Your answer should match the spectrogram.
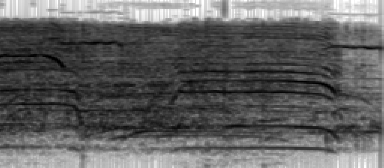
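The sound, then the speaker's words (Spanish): A loud crowd cheers and whoops without pause, many voices shouting together in a dense wall of sound, with applause blended into the roar, applauding a couple in love. “Un aplauso para esta pareja que está enamorada.”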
